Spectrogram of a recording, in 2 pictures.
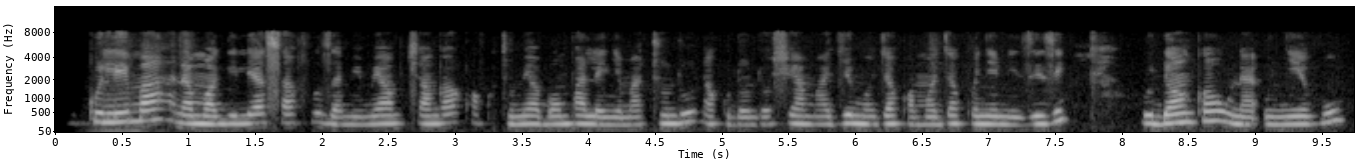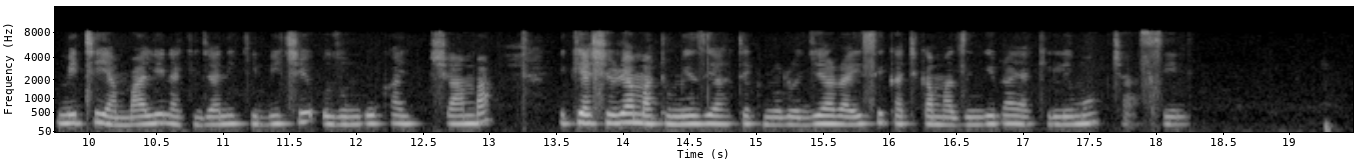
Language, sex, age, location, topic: Swahili, female, 18-24, Nairobi, agriculture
